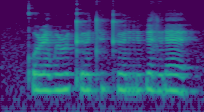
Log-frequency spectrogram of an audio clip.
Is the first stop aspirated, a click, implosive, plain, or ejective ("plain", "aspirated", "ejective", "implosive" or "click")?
ejective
